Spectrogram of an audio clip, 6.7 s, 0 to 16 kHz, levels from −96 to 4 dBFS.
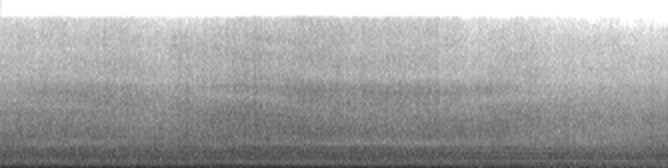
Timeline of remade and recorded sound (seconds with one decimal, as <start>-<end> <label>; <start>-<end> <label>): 0.0-0.6 remade; 0.6-4.6 recorded; 4.6-5.2 remade; 5.2-6.2 recorded; 6.2-6.7 remade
